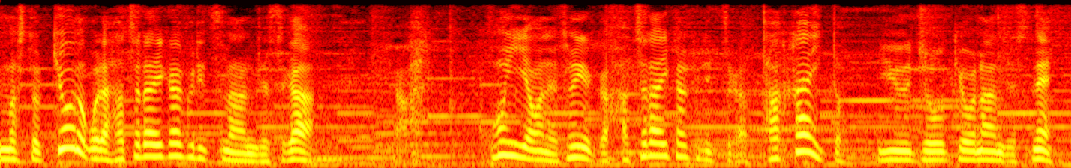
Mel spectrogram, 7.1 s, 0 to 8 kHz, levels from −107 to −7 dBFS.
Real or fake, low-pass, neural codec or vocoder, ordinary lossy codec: fake; 7.2 kHz; autoencoder, 48 kHz, 128 numbers a frame, DAC-VAE, trained on Japanese speech; none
